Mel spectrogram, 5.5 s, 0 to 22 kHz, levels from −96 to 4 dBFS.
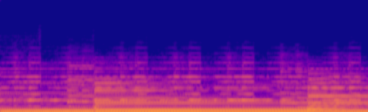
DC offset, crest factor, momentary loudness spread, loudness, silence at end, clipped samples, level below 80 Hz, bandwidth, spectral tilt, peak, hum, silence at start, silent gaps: under 0.1%; 10 dB; 3 LU; -29 LUFS; 0 s; under 0.1%; -28 dBFS; 2.8 kHz; -12.5 dB/octave; -16 dBFS; none; 0 s; none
